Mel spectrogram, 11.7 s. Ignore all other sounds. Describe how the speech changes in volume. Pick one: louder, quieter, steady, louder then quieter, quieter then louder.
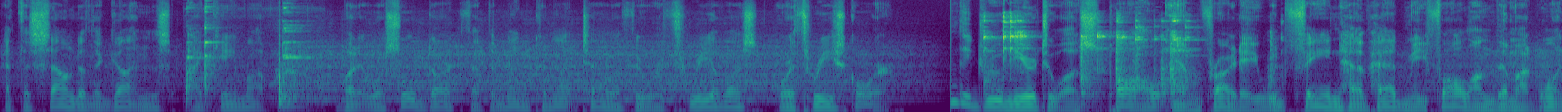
louder.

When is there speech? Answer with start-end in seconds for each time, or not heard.
0.0-11.6.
